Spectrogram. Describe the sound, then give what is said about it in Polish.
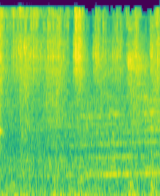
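Steady low rumble from inside a moving tram, a continuous drone with a faint high whine running through it and no voices. “Ja tu sobie dodałem jakiś dźwięk jak sobie w tramwaju.”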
